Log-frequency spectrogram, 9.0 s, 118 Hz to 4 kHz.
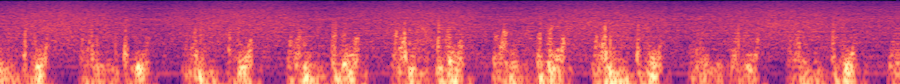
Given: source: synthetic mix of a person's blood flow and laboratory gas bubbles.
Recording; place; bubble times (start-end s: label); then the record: Doppler ultrasound of blood flow; precordium
no bubbles
From the record:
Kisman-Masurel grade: 000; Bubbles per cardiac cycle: 0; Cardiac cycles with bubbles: 0%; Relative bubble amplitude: no bubbles discernible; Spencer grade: 0 (complete lack of bubble signals)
